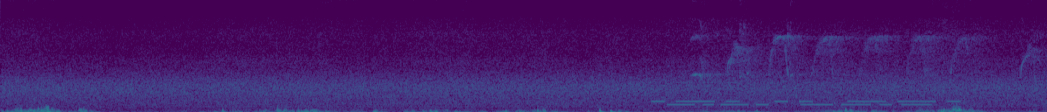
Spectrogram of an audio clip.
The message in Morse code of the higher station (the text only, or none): RIG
